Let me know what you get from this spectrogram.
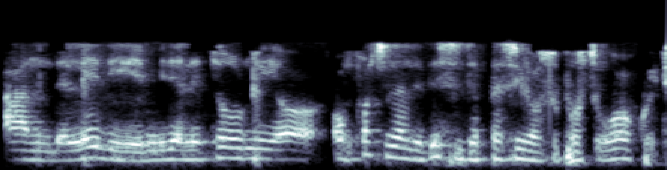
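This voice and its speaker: Raspy gravelly man on a tinny line. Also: mid-range voice. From Cameroon. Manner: hesitant, many restarts and fillers, earnest. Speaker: guest, university lecturer. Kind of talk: interview storytelling.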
